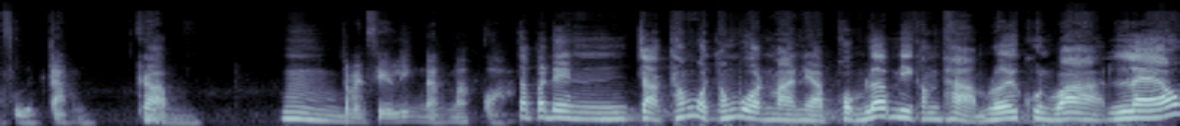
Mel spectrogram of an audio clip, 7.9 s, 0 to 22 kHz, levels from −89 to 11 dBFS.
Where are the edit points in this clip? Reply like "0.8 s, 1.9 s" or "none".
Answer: 3.4 s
